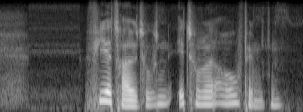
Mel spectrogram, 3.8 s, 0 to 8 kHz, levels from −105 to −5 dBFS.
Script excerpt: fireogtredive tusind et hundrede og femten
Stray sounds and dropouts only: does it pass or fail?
pass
